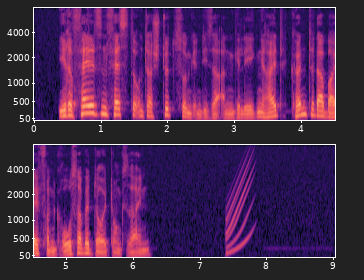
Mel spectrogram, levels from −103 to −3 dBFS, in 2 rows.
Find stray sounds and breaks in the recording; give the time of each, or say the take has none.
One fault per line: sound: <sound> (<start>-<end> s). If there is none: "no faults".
sound: chirp (7.4-7.9 s)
